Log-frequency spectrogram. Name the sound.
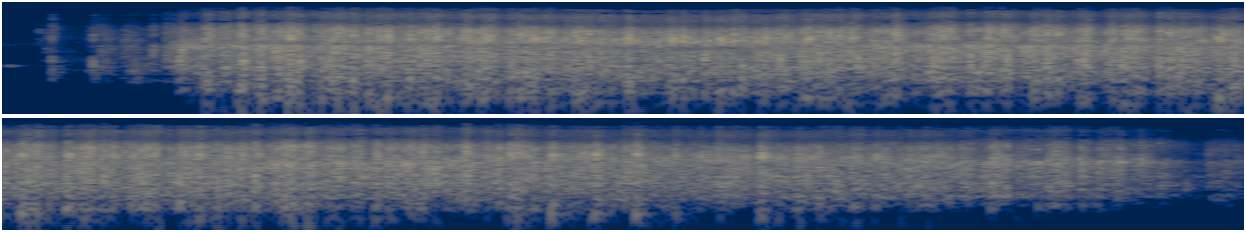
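audience applause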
